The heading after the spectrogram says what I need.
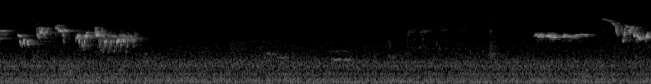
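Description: European robin singing short phrases of high, thin, tinkling warbles and trills, with a pause between bursts over a soft background hiss.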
